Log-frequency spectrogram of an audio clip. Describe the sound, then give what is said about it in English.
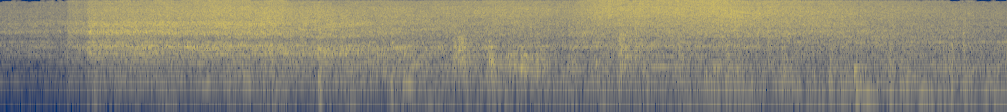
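A historic steam locomotive hauling about a dozen maroon carriages rumbles past a short platform on the single line to Highley, a steady loud rumble and hiss setting in early, with faint rhythmic clacking of the wheels throughout. “The historic locomotive and its dozen or so maroon carriages rumble past a line of milk churns at the end of the short platform.”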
